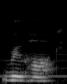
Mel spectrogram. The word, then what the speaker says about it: Ruach: Through that fractured audio, I learned the name of my guide, pronounced Ruhawk. In Hebrew, it would be spelled R U A C H and means spirit, breath, and wind.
